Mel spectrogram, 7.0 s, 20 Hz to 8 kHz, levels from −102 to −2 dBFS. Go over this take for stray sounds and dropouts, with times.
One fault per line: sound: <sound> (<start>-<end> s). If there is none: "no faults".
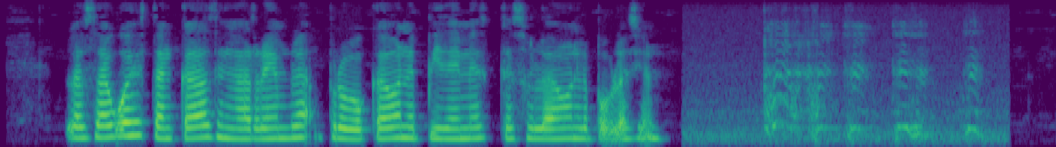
sound: throat clearing (5.1-6.6 s)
